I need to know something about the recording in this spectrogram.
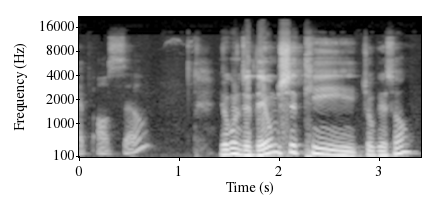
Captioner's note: speaking korean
